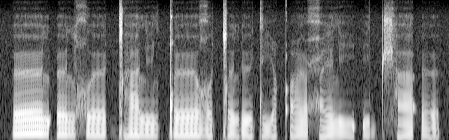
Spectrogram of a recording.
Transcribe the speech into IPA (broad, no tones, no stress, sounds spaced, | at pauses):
œː l ʔ œ l χʷ œː ɡ͡ǀ a l i l ǃ œː ʁʷ œ ǀ œ l ɾ ø t iː qʼ œː ħ ɛ l iː ʔ i d t͡ʃʰ a ʔ œ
